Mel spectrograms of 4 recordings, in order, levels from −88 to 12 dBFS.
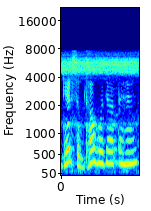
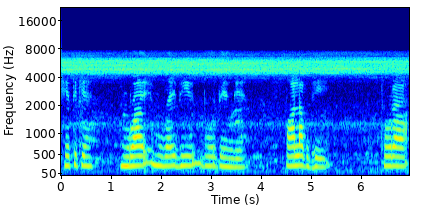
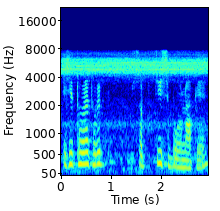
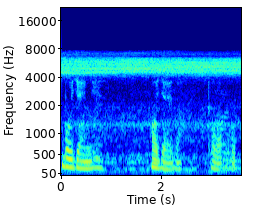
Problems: constant background noise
